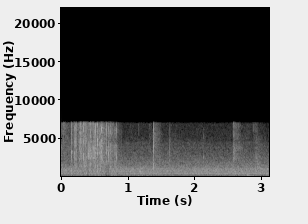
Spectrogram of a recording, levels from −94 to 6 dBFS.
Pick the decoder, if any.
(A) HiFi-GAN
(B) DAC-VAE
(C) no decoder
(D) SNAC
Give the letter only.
C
